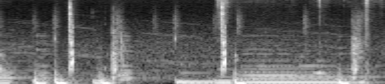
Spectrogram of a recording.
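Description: A few sharp clicks, typical of a computer mouse being worked, over a steady droning tone with several pitches that comes in about halfway through.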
